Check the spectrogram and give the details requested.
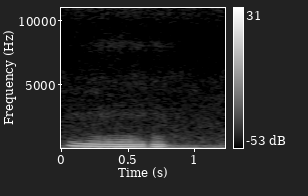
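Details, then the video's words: Napping in a cramped box, Munchie the pet cat lets out a drawn, humming snore that sags slightly in pitch, followed at once by a short second puff. "Munchie kitty snoring and dreaming"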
